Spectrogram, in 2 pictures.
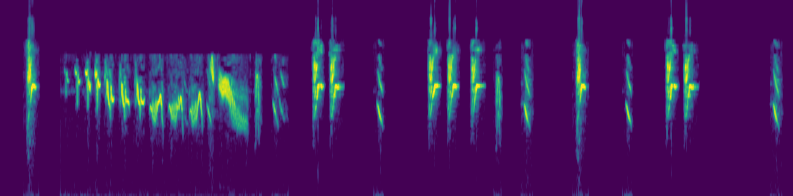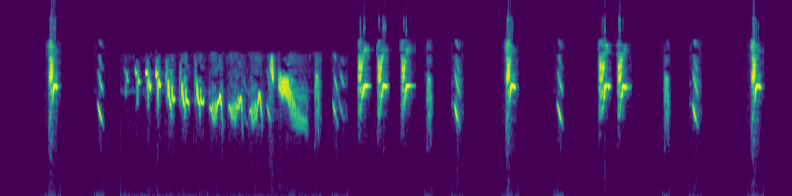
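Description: Common chaffinch song, twice: a fast descending run of notes ending in a falling flourish. Short, sharp high call notes repeat between the two songs.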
